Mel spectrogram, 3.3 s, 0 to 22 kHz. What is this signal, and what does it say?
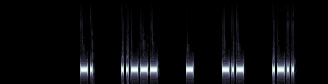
Morse code, heard as a keyed tone, about 48 wpm, spaced as for 23 wpm, 700 Hz. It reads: N2TKL
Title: USA Call Signs - 4x Character Spacing - 50wpm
